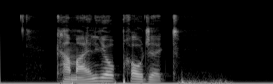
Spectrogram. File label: kamailio project, male; kamailio pronounciation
